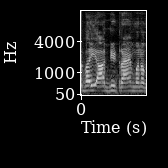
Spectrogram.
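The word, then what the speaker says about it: Arc de Triomphe: तो ये है भाई आर्क डी ट्रायम्फ, ट्रायम्फ बोल लो, ट्रायम्पो बोल लो, ट्रायम्पे बोल लो, जो इसकी प्रोनाउंसिएशन है वो वैसे आर्क डी ट्रायम्फ है, ट्रायम्पो प करके, ठीक है।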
